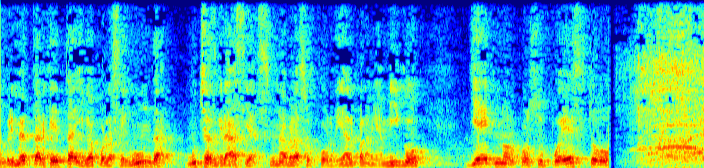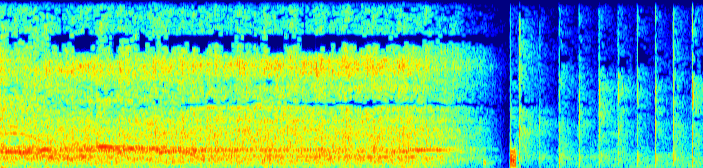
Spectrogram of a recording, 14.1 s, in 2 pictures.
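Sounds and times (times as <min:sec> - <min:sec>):
speech: 0:00.0 - 0:06.2
people cheering: 0:06.2 - 0:12.0
applause: 0:06.2 - 0:14.0.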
